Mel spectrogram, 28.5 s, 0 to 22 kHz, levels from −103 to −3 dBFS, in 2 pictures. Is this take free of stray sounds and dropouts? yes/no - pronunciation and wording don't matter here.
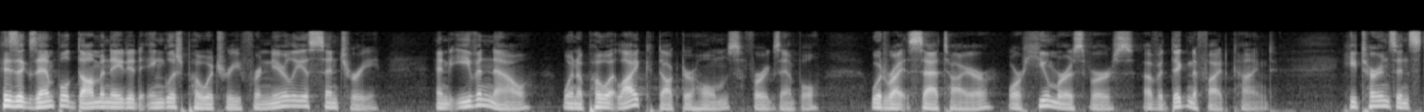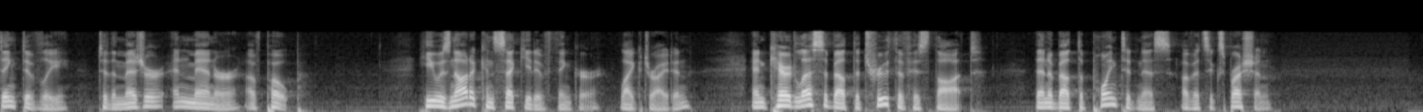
yes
